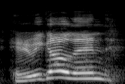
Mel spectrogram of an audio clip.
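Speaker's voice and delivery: loud, cheerful call; rally yourself with a laughing shout; shout with a chuckle. A narrator's reading. Boy sets off on his donkey with a cheerful shout. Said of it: "he shouted with a slight chuckle".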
